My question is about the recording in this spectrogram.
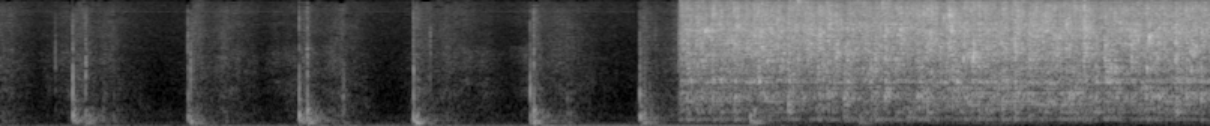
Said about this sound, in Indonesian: Pertama-tama, potong basahi dulu tangan seluruhnya dengan air mengalir.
